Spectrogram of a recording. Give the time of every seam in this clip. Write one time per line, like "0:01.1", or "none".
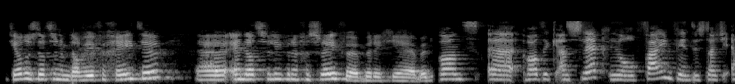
0:01.9
0:04.3
0:06.1

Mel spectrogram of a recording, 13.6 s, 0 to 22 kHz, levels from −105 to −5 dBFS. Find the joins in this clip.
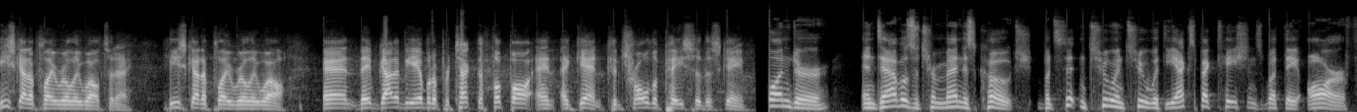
0:07.5

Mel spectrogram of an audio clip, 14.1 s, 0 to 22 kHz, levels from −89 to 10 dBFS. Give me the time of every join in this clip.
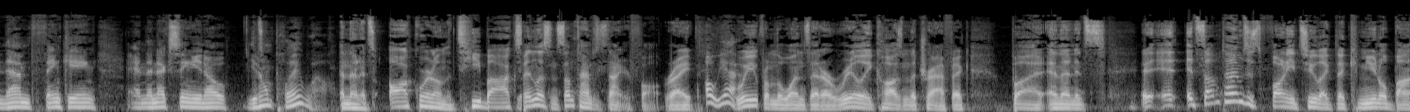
0:05.2
0:07.6

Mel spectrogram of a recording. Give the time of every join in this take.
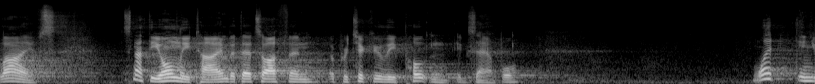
none

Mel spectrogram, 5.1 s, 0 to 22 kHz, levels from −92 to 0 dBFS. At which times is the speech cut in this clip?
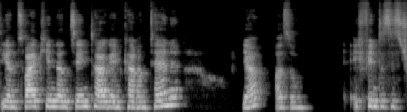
0:02.9

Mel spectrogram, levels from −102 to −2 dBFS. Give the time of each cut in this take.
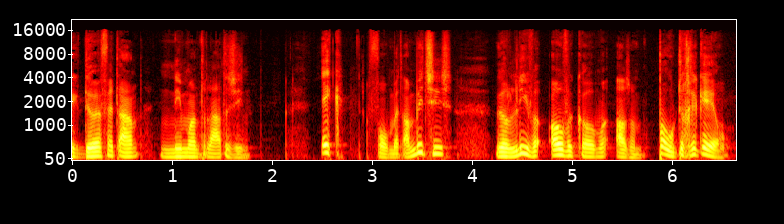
0:02.8

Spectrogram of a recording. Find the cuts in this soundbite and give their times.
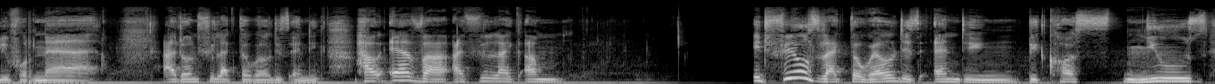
none

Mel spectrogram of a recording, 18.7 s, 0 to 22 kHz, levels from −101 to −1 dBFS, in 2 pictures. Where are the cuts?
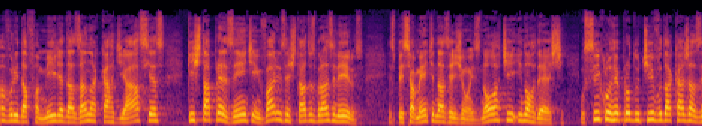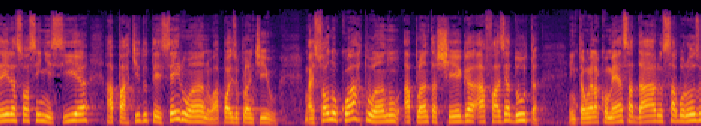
0:07.7

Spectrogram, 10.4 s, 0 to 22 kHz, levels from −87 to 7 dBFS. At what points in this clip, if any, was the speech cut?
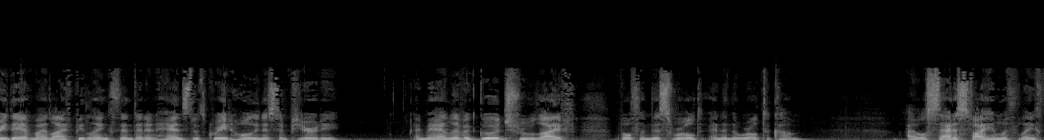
none

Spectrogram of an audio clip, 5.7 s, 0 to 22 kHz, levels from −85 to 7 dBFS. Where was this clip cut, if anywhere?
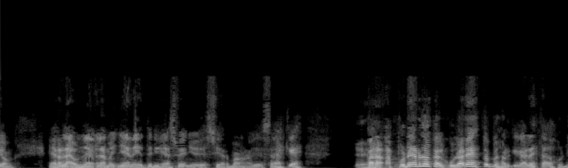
none

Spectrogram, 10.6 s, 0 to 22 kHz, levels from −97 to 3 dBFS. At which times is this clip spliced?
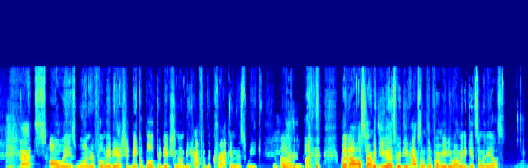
none

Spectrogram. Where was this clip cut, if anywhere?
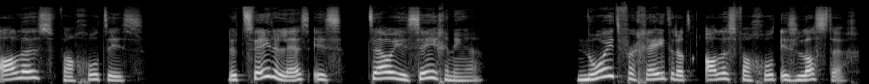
0:07.8

